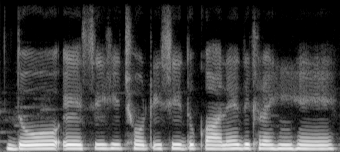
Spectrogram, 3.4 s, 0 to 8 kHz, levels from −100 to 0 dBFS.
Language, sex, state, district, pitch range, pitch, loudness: Hindi, female, Madhya Pradesh, Bhopal, 200-205 Hz, 200 Hz, -13 LUFS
